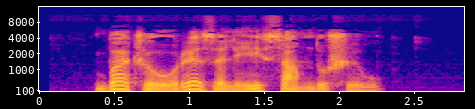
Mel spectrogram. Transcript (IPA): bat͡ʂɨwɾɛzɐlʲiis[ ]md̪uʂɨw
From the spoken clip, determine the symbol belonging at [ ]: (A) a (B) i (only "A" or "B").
A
